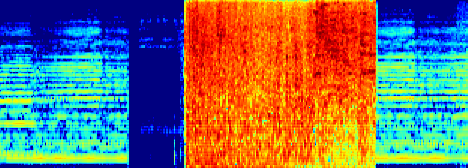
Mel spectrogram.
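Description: A film explosion bursts in after a moment of silence, a loud, dense roar with shattering debris that holds for about two seconds before cutting off into background music.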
